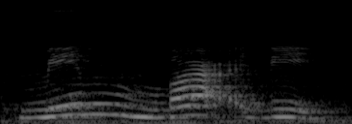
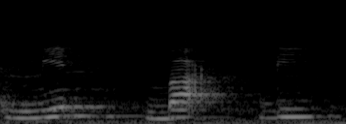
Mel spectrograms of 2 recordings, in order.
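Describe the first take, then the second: First: The first word ends with an m sound. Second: The first word ends with an n sound. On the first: The speaker calls it right. "suara dur itu diganti menjadi suara mim" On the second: The speaker calls it wrong. "Jadi tidak dibaca min ba'di"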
